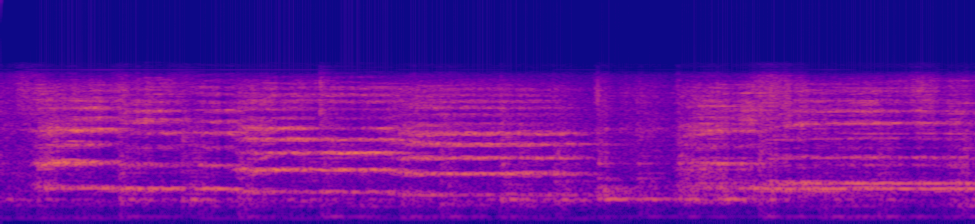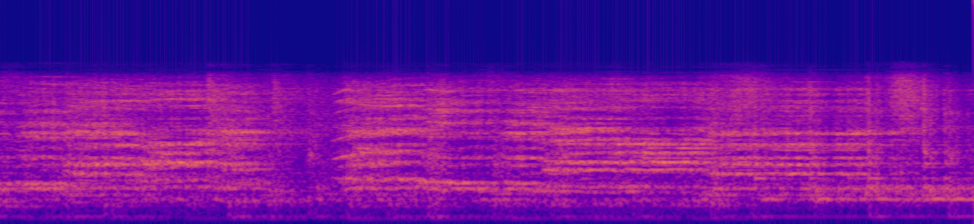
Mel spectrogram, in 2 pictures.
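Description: Combined children's choir singing in unison and harmony, holding long notes, with short breaks between phrases near the start and about ten seconds in.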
